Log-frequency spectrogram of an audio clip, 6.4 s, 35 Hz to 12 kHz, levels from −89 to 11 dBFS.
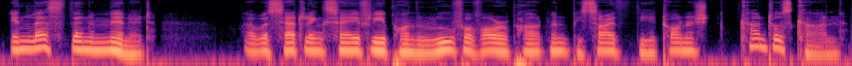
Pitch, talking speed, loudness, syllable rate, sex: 130 Hz, 190 wpm, -16 LUFS, 6.4 syllables/s, male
